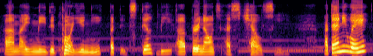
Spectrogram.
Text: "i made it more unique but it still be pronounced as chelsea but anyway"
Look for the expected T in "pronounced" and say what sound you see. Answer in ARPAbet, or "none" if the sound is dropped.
T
